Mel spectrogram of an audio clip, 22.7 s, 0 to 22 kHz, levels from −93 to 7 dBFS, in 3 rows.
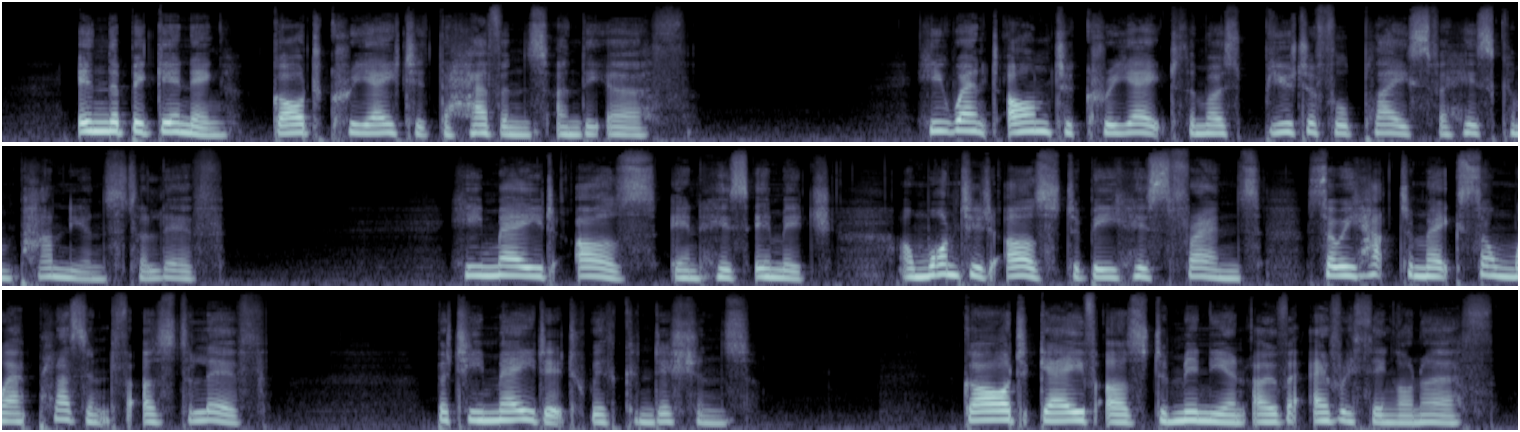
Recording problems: none

